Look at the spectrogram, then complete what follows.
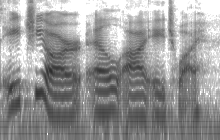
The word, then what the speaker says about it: Herlihy: Well, it's probably pronounced Hurley. No, it's Herlihy.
